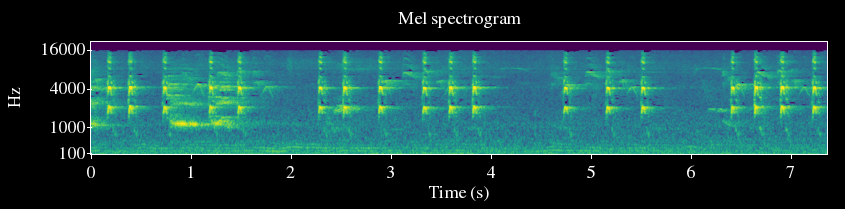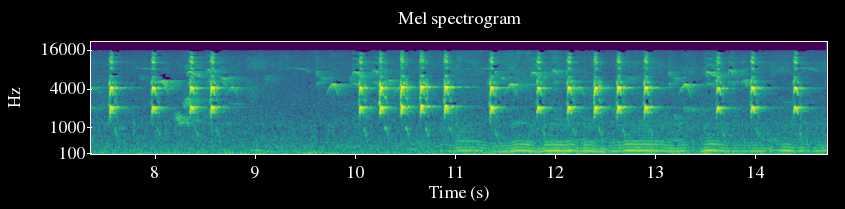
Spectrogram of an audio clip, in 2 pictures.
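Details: Screaming squirrel gives a long run of short, sharp calls in quick uneven bursts, sometimes several per second, with a low buzzing hum rising in the background toward the end.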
